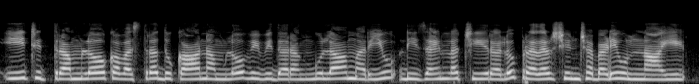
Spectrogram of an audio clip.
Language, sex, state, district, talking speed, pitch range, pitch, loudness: Telugu, female, Telangana, Hyderabad, 110 wpm, 245-270 Hz, 255 Hz, -14 LUFS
